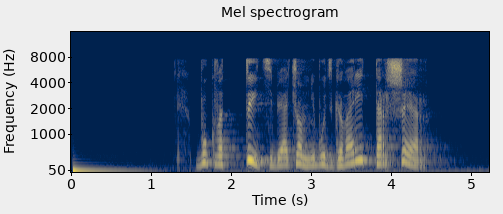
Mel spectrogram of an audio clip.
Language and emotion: Russian, angry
